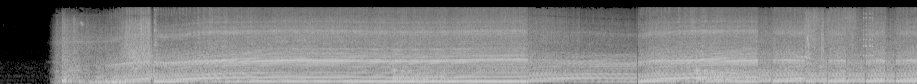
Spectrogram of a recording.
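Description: A car engine roars and revs up.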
